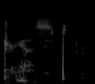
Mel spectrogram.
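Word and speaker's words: Trieste: I don't know why we can't say Italian cities properly in English, but that is how you pronounce it in English. It's Triest.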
